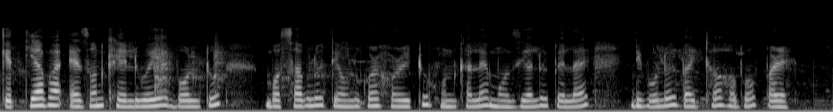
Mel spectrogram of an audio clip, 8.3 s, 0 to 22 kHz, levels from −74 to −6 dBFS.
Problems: constant background noise, low volume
